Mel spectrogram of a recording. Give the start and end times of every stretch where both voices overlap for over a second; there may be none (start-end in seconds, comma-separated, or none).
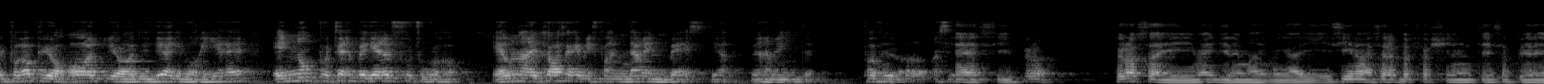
none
